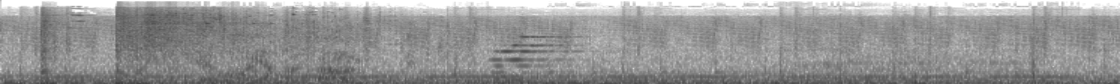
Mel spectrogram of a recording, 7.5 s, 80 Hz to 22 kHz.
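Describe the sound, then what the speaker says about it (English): Glass windows shot and shattering in Resident Evil 4: a loud crash of breaking glass near the start, followed by mechanical hum and game ambience with a brief tonal chime midway. "shoot the glass windows and you'll get a gemstone"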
